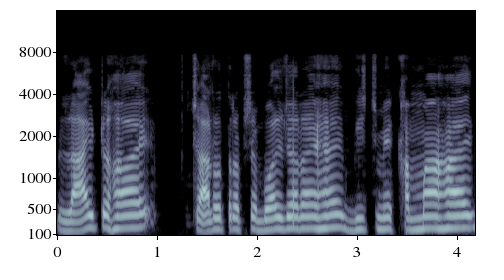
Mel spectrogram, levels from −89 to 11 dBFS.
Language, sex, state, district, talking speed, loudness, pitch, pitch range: Maithili, male, Bihar, Samastipur, 170 wpm, -21 LUFS, 185 Hz, 175-195 Hz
